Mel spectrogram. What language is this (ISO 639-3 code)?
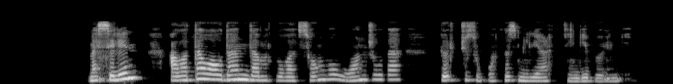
kaz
